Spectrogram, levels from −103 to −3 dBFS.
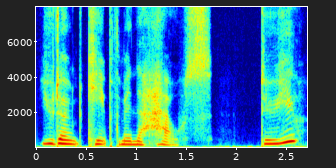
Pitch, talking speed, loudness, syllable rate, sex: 210 Hz, 175 wpm, -20 LUFS, 4.8 syllables/s, female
